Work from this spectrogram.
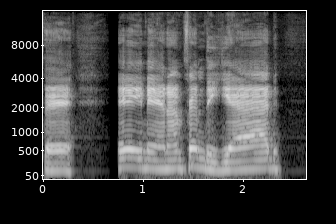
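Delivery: clumsy, slow, bad put-on Boston accent. Mocking americans who can't do accents: bad boston accent. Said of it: "trying to sound like they're from Boston".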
